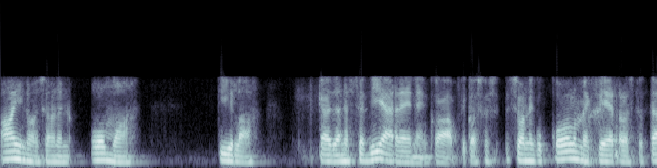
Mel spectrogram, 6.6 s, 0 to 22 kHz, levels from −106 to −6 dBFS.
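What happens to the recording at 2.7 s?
At 2.7 s the speech sounds slightly rough and synthetic, with a dull, band-limited top and nothing above 4 kHz, as it does across the whole clip. This is plainly audible G.729 codec damage, which fits an 8 kbit/s VoIP stream rebuilding speech from a vocal tract filter, pitch predictor and sparse pulses every 10 ms frame.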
